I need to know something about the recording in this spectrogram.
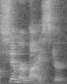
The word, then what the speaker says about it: Schimmermeister: Loth Schimmermeister. The second M is silent.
